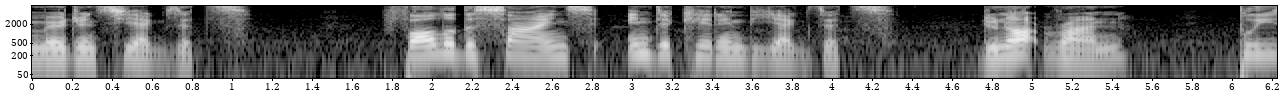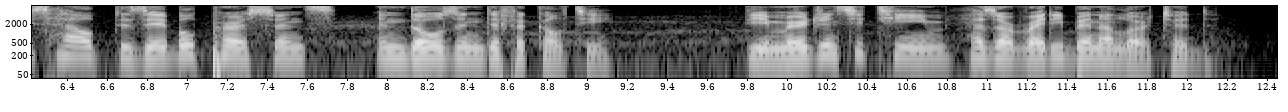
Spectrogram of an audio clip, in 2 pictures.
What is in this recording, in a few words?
EVAC IT ENG; Messaggi; Bosch; AUDIO-EVAC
